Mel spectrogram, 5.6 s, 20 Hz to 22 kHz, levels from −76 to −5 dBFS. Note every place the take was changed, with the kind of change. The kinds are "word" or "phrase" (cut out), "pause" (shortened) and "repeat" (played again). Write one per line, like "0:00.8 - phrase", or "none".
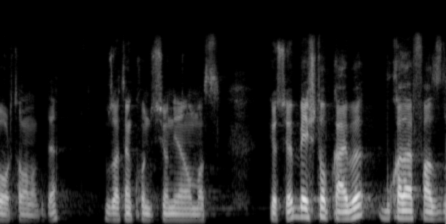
none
